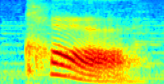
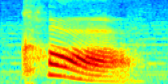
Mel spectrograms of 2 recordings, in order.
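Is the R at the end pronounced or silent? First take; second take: silent; silent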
